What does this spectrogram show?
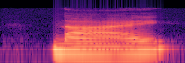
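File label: "nǎi", Mandarin Chinese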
